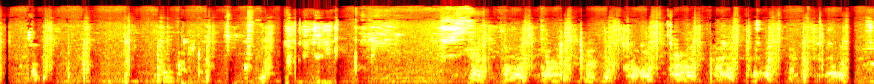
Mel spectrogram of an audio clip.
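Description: Close-miked mouth sounds of a person eating dry mixed seeds: rapid crunching and chewing, with a hissing rush of seeds pouring from a glass into the mouth about halfway through, then thick, steady crunching.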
